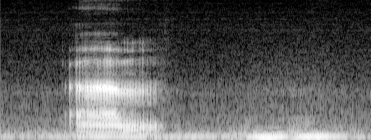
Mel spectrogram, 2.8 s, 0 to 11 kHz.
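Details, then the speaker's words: SolarEdge HD-Wave inverter, during optimizer pairing and after the voltage ramps to about 380–390 V, gives a short burst of relay clicks with a brief hum as it switches on; normal start-up. "ok you hear that all this relay clicking that means that the inverter is turning on"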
